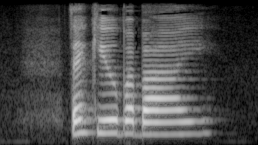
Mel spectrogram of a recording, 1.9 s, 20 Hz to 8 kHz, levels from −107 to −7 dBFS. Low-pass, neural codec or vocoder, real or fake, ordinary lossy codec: 7.2 kHz; none; real; AAC, 32 kbps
